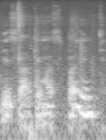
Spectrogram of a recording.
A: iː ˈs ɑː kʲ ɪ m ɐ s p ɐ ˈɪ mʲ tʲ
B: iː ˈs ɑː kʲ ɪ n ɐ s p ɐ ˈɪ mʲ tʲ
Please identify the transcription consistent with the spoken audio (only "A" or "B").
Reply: A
